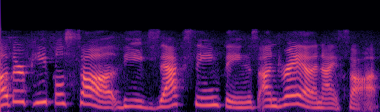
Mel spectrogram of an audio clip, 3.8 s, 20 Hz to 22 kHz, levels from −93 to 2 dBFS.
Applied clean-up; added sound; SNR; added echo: neural mask model Resemble Enhance denoiser.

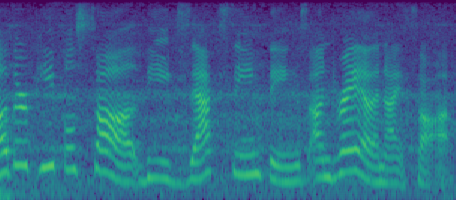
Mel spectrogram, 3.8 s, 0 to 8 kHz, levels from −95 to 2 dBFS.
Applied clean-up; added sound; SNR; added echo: none; Train; 17 dB; none.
